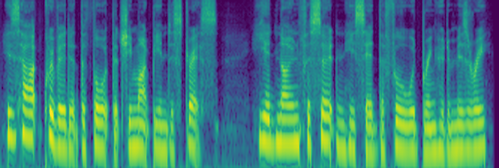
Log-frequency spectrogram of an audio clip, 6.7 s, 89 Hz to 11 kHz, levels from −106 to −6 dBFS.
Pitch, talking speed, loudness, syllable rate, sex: 165 Hz, 235 wpm, -20 LUFS, 5.3 syllables/s, female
